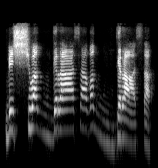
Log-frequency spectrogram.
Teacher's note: See, the mouth has remained open, and from the kantha, from the throat, the gutter, the sound comes.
